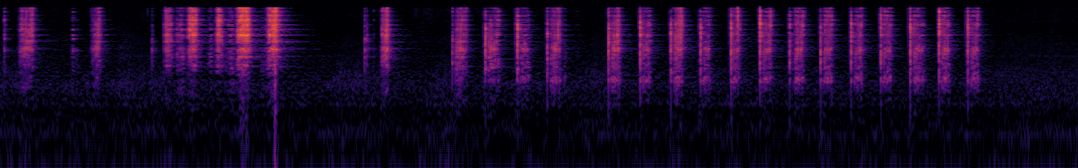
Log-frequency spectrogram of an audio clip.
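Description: A metal hand file rasping in short strokes against a small part held in the hand. A few strokes come first, then a quick cluster about two seconds in, then a steady run of about three strokes a second until just before the end.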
